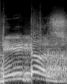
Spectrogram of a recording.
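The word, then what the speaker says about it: debtors: किसको क्या लिखा है डेटर्स डेटर्स प्रोनाउंस अच्छे से करिए प्लीज बी साइलेंट है डेटर्स मत बोलिए डेटर्स बोलिए ओके डेटर्स को टिक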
